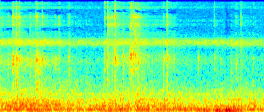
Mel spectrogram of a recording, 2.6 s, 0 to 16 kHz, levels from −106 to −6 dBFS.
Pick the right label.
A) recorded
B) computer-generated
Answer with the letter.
A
